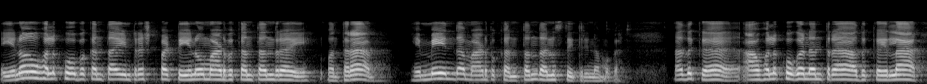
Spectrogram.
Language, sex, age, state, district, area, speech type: Kannada, female, 45-60, Karnataka, Gadag, rural, spontaneous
